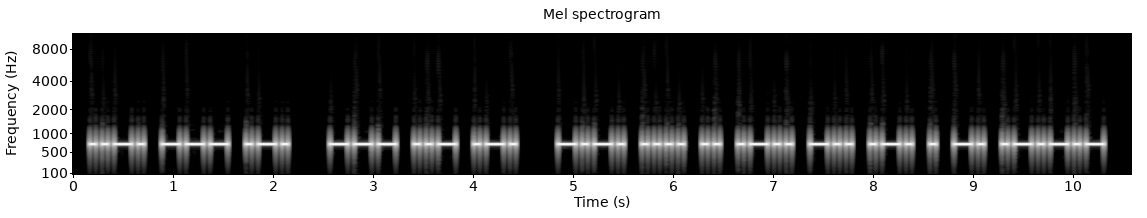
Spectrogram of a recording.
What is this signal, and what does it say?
Morse code, heard as a keyed tone, about 21 wpm, 700 Hz. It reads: FOR OUR CHILDREN.
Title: Sentences from Top 1000 Words - Review Part 4 - 20wpm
